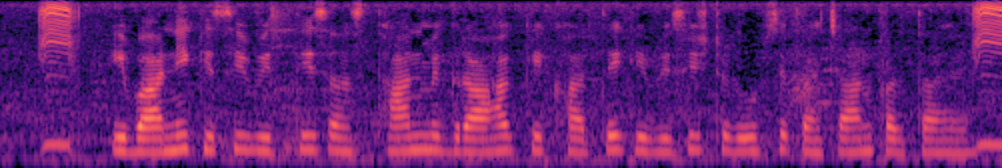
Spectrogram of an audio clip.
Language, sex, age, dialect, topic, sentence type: Hindi, female, 18-24, Awadhi Bundeli, banking, statement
